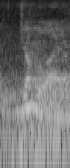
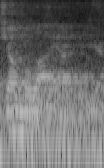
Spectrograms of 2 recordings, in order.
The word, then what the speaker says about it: jambalaya: We were friends, and he shared with me his mother's Puerto Rican jambalaya recipe, and by the way, in South Louisiana, it's pronounced jambalaya, not jambalaya.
